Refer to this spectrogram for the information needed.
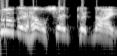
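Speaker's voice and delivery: put-on very high-pitched shouting. Recalling the end of a CNN show, the speaker acts out a man bursting in, imitating someone shouting. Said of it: "and he's shouting".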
